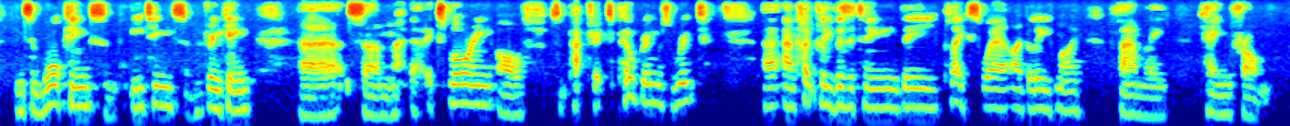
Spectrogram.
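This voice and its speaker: Speaking at a fairly slow pace with a British accent, a man uses a fairly high pitch with ordinary variation, and his voice is somewhat breathy. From Britain. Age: 60s. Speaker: priest. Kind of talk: reflective vlog monologue. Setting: at an airport. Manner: halting, many fillers and repeats.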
